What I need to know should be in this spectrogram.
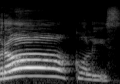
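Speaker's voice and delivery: strong stress on first syllable bró of brócolis. Explaining syllable stress, the speaker calls out the word with stress on bró. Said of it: "a sílaba mais forte, mais intensa é a sílaba bró".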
